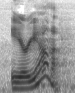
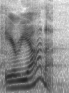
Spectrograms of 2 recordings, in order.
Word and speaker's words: Ariana: I'm like how do you how do you pronounce it and she's like Ariana Kyra Ariana I was like how do you spell Kyra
